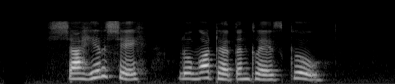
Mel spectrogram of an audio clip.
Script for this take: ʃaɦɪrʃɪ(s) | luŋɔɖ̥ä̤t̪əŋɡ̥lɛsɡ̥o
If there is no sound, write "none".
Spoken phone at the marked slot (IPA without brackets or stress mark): h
